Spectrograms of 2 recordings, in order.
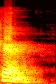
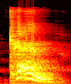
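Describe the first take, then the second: First: The first consonant is released softly without a burst. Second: The first consonant is released with a strong burst. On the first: The speaker calls it wrong. "bukan can" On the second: The speaker calls it right. "Huruf C di sini kita eksplosif ya. Jadi kayak can"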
